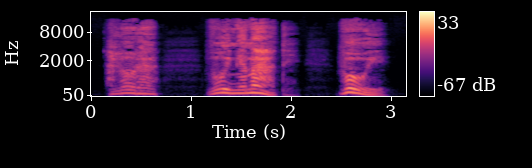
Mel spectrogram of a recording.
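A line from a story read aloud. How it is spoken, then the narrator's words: Exclaimed. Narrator (Italian): esclamò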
